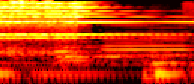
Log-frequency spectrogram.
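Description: A toy-like shell phone rings in a brief bright burst with steady high tones, fading out after about half a second, followed by a low soft thump.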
